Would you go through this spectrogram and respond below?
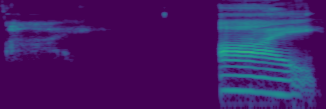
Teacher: It starts very low A and it moves up very high E where the smile is almost closed. E your teeth are almost together. · It starts very low, and it moves up very high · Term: big mover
